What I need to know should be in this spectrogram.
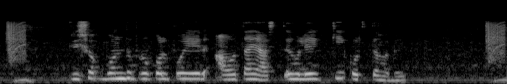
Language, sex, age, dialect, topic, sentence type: Bengali, female, 31-35, Northern/Varendri, agriculture, question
